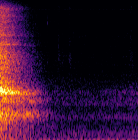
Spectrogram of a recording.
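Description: A woman's sigh: one breathy exhale at the start that fades out within about half a second, followed by quiet room tone.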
